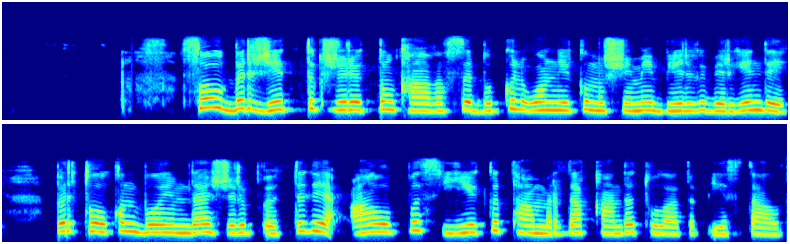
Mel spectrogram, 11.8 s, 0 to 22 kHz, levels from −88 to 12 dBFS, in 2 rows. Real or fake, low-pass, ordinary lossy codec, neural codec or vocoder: fake; none; none; codec, 16 kHz, 4.8 kbps, FACodec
